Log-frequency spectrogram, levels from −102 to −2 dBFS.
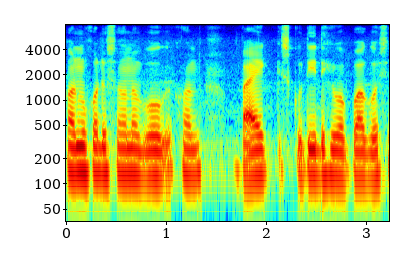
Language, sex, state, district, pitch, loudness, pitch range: Assamese, male, Assam, Sonitpur, 130 Hz, -18 LUFS, 125-140 Hz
